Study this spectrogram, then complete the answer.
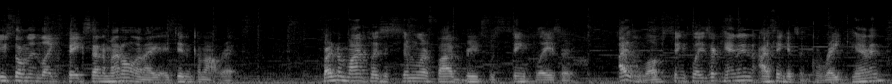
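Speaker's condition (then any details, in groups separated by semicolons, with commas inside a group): No condition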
